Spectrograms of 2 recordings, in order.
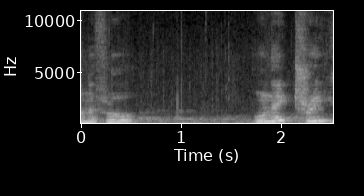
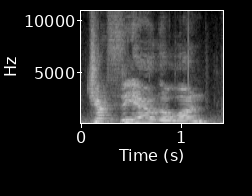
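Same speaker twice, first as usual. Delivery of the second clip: higher, impatient explanation; exasperated; 6 semitones higher than usual. A narrator's reading. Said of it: "he said in exasperation".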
